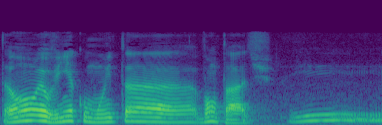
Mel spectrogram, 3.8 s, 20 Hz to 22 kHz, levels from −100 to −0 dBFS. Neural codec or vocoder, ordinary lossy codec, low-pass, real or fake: none; none; none; real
